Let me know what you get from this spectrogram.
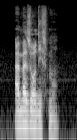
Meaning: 1. bewilderment; stupefaction 2. a state of dazedness caused by an overwhelmingly loud sound
- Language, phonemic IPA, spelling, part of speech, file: French, /a.ba.zuʁ.dis.mɑ̃/, abasourdissement, noun, Fr-abasourdissement.ogg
